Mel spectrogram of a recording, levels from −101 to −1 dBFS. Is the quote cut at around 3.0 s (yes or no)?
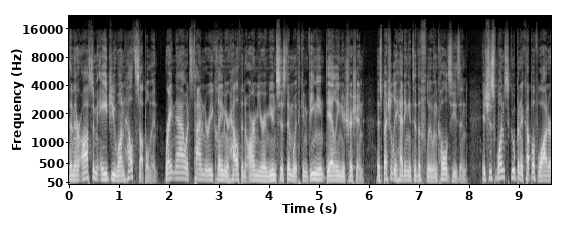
no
